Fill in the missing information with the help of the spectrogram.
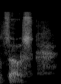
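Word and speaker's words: זֹאת: See, it's on the first syllable here. Mapach, but it's the first syllable. It's actually one syllable, Zos.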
